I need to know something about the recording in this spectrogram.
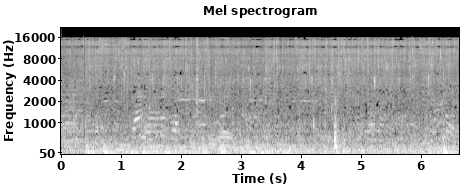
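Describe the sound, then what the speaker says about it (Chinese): Batter-coated chicken breast fries in a flat pan at a street stall in the Shiqiaozi morning market in Jinzhou, a steady crackling sizzle with market bustle and a voice talking over it. "挂满面糊的鸡胸肉在平底锅里煎到两面金黄"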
